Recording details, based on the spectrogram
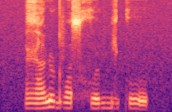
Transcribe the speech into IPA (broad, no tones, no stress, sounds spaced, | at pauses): ɣ a ɳ u ɖ β ɔ s x u ɖ bʲ ɐ k u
